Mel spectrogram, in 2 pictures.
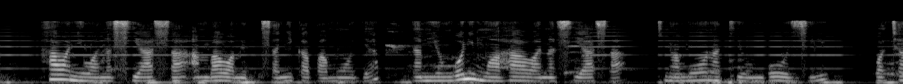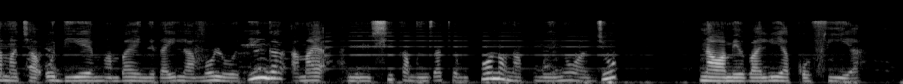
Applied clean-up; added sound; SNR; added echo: neural mask model RNNoise.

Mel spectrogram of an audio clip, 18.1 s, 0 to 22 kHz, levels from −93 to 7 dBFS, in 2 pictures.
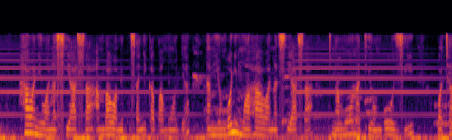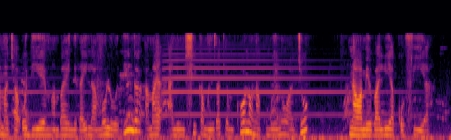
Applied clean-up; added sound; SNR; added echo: none; Trumpet; 19 dB; none.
